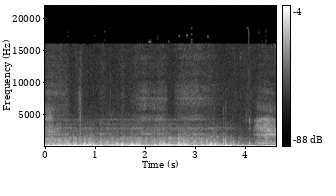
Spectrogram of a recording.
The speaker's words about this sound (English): I'll oh, wait for this train.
